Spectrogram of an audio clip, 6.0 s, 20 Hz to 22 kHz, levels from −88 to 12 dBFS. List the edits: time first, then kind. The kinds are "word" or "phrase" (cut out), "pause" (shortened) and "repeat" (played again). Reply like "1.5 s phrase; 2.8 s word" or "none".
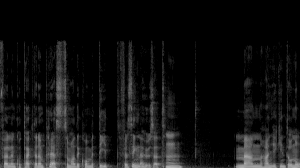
2.5 s word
